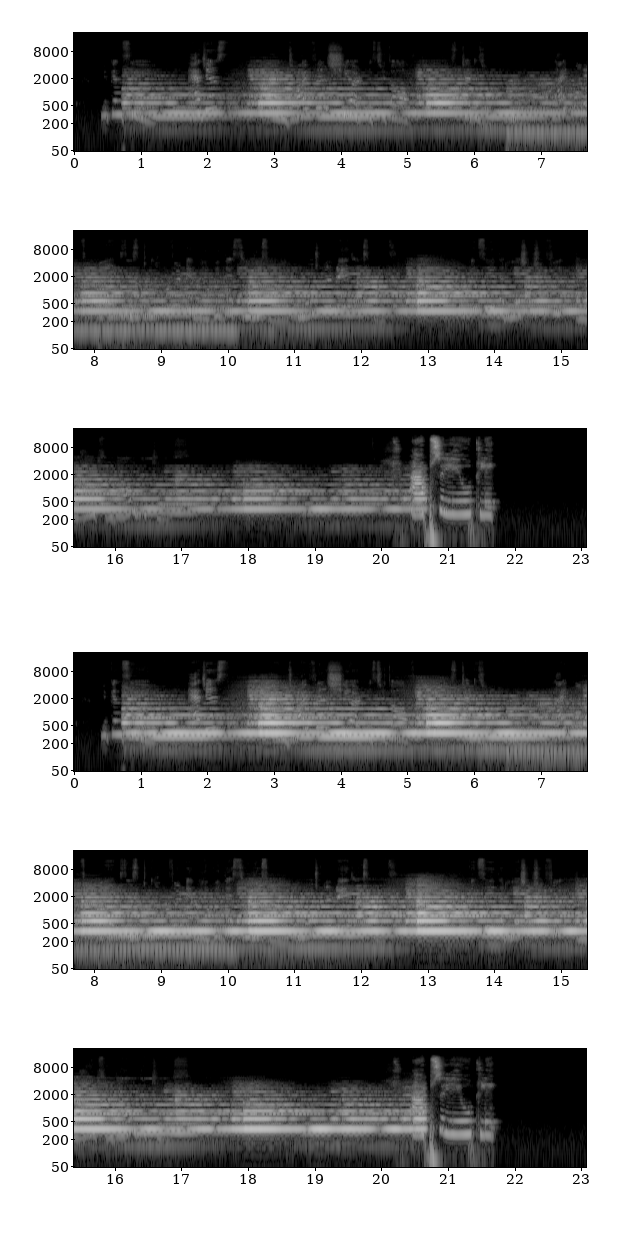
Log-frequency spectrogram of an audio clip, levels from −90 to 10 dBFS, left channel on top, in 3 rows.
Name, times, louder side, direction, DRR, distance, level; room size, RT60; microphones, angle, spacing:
voice 1, 0.4-1.3 1.7-2.2 2.9-5.1 5.8-6.3 7.2-12.4 13.5-16.9, right 1 dB, 20° right, 0.5 m, -45 dB
sound 1, 0.7-20.7, right 9 dB, 75° right, 0.4 m, -26 dB
sound 2, 6.5-11.9, equal, 50° right, 0.9 m, -48 dB
voice 2, 20.1-21.7, left 3 dB, 60° left, 1.0 m, -32 dB
3.0 x 2.1 x 2.5 m
head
